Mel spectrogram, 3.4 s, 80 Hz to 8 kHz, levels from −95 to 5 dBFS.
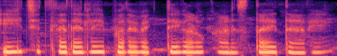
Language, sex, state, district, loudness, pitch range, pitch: Kannada, female, Karnataka, Bidar, -15 LUFS, 235-245 Hz, 240 Hz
